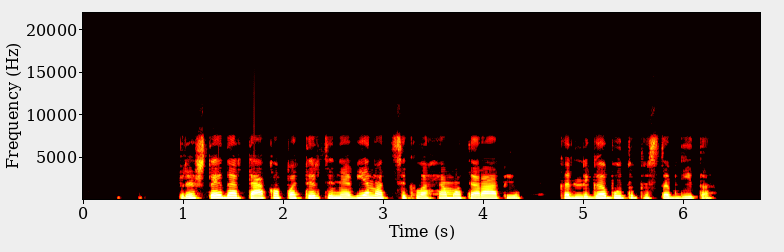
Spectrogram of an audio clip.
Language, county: Lithuanian, Vilnius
